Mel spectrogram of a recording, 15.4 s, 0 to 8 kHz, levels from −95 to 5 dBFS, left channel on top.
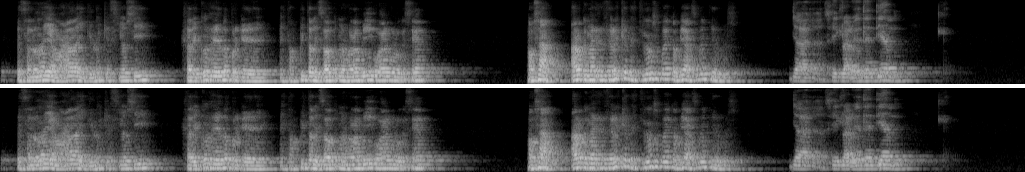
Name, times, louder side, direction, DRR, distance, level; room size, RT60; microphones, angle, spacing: voice 1, 0.3-2.2 2.7-6.3 7.9-8.3 8.6-10.9, left 2 dB, 60° left, -1 dB, 0.5 m, -23 dB
voice 2, 11.8-13.5, right 1 dB, 35° left, 0 dB, 0.8 m, -30 dB
3.9 x 2.4 x 3.5 m, 0.90 s
head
